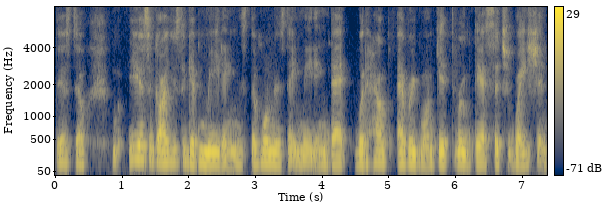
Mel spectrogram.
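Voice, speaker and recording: In an American accent, this voice has a dark, mellow tone with vocal fry. It moves at a moderate pace. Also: woman. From New York. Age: 60s. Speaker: YouTuber on mental health and life. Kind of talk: casual motivational monologue.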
